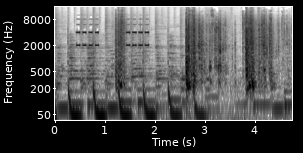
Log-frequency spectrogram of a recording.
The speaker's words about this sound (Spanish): Hoy en día tanto relojes como nuestros teléfonos inteligentes se encargan de levantarnos diariamente con estos espantosos sonidos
